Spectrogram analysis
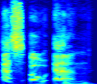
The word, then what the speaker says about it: son: he says when he refers to the pandas son tall people so the word s o n is pronounced son and it means they are now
